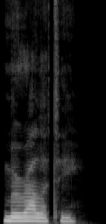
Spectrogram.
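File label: "morality", British English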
